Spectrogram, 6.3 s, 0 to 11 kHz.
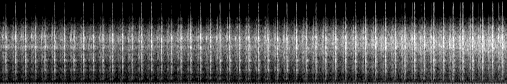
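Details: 2.3 L Ford Thunderbird Turbo Coupe at idle: a sharp, even tick about 160 times a minute over the engine note; owner suspects valve knock, not confirmed.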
